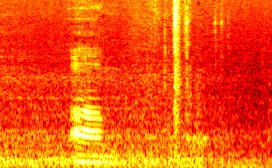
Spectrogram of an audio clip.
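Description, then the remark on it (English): A car engine rumbles low and steady in a parking lot at T-Mobile, a sharp click sounds as the driver turns the car off, and the idling drone drops away into a quieter hush. A brief tonal murmur rises partway through. “I turn the car off.”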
